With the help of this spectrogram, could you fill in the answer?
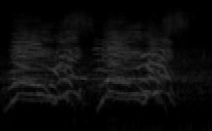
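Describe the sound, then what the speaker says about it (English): A crowd in the video game Honkai: Star Rail lets out two swelling rounds of cheering and battle cries, rising and falling in waves, fairly distant and steady. "Let us gift our applause and cheers to these brave and dauntless Nameless"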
